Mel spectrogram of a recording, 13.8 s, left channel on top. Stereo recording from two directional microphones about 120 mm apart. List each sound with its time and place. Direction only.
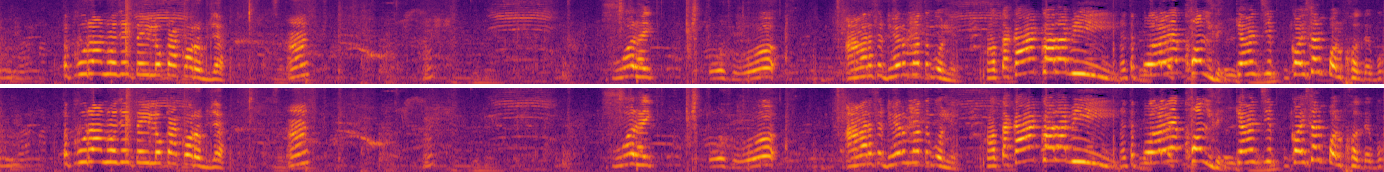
0.6 s a woman's voice: 5° left (ahead or behind)
6.1 s a woman's voice: centre (ahead or behind)
6.8 s keys jangling: 30° left (ahead or behind)
7.5 s a woman's voice: 5° right (ahead or behind)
